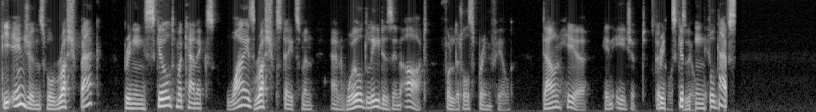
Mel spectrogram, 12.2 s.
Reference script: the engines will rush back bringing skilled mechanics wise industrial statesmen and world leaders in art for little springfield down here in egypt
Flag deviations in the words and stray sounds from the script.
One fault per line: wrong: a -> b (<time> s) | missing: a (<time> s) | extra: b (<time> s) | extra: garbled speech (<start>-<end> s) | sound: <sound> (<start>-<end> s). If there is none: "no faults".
wrong: industrial -> rush (3.8 s)
extra: garbled speech (9.8-11.0 s)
